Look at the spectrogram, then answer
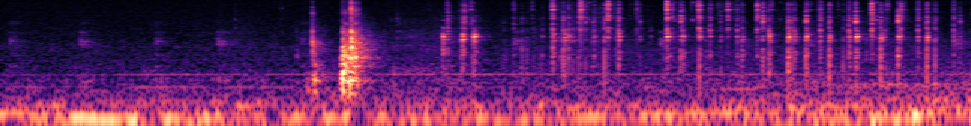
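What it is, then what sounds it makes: Gold-plated metal lamp. Fingertips tap the spout and the lid of a small, ornate, hollow gold-plated metal genie lamp. Quiet, scattered taps give way to a brief brushing burst, then a quickening run of light, bright ticks with very short ring over a faint low hum.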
